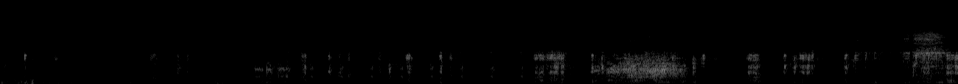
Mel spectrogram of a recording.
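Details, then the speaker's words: Sleeping dog snoring loudly in the background: irregular rasping, snuffling breath noises with quieter clicks in between and a few louder snorts, dog snoring. "I don't know if you can hear Holly's dog snoring in the background but it's super loud"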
